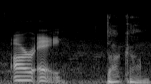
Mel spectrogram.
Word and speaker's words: Archneura: ARCHNEURA. .com. Yeah, so it's like architecture and neuron, but Ooh.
